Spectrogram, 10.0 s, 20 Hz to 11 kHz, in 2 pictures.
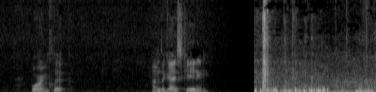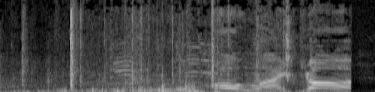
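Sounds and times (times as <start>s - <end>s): skateboards clacking on ground: 3.4s - 9.3s
skateboard wheels rolling on concrete: 3.4s - 9.8s.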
